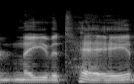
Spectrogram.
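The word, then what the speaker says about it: naïveté: Yeah, well, and and I think this speaks to our naivete, not as um, is that how you pronounce that? Um, Perfect. okay, good. Very um, French.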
